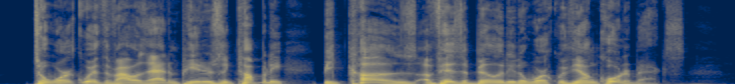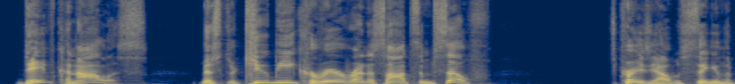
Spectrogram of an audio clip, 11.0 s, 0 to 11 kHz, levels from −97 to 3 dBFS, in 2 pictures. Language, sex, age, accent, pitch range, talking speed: English, male, 30-49, American, 125-180 Hz, 175 wpm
